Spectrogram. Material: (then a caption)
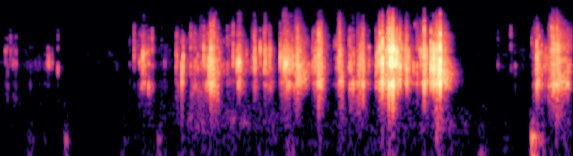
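Sugar candy. Fingertips dig into a pink plastic bowl full of small hard-shelled candies, lifting them and letting them fall back. The result is a run of dry, bright, crunchy rattles and clicks with no low end. A few faint clicks come first, then a dense stretch of rummaging and a final short burst.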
